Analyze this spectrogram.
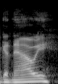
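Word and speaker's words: Anoa'i: Joe Inouye, announced, I guess that's how you say his name, Inouye? – No, that's not it. – I don't know. – It's like Inouye.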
